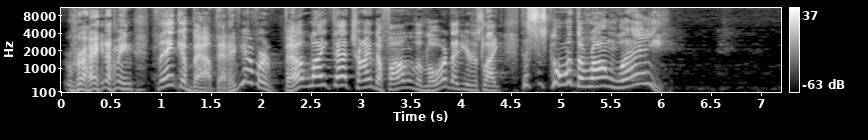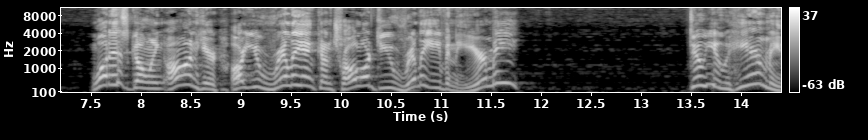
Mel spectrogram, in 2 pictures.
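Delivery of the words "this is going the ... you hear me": high, emphatic pleading questions; exasperated complaint. Retold or imitated. Believer questioning the Lord when life goes backwards, high exasperated plea. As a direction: plead upward in mock exasperation.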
